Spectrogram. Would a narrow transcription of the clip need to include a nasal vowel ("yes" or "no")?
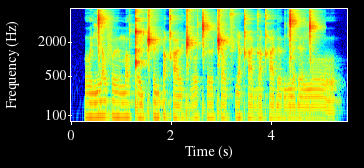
no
